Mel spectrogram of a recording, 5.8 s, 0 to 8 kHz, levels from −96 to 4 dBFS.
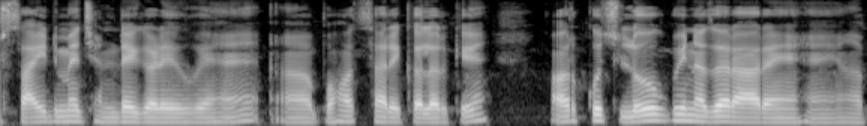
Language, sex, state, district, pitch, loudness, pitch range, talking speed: Hindi, male, West Bengal, Alipurduar, 110 Hz, -17 LUFS, 105-125 Hz, 220 wpm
